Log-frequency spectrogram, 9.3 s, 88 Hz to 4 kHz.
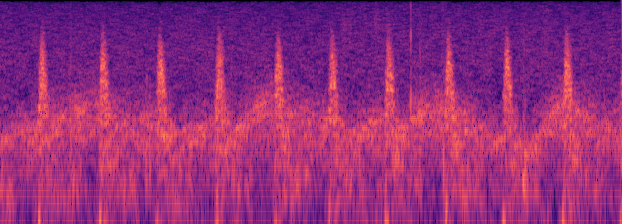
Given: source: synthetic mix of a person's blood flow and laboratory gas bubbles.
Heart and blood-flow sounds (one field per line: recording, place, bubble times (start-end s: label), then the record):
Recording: Doppler ultrasound of blood flow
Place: subclavian vein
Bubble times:
1.02-1.25 s: bubbles
2.18-2.29 s: bubbles
6.15-6.37 s: bubbles
6.63-6.72 s: bubbles
7.82-7.96 s: bubbles
From the record:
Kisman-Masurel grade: 121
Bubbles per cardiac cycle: 1 to 2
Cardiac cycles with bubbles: 10 to 50%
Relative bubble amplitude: barely perceptible (0.100 to 0.250)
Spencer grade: 2 (many but less than half of the cardiac periods contain bubble signals, singularly or in groups)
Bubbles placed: anywhere in the cardiac cycle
